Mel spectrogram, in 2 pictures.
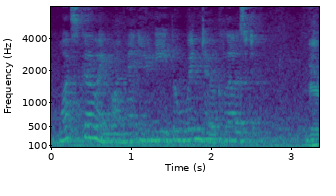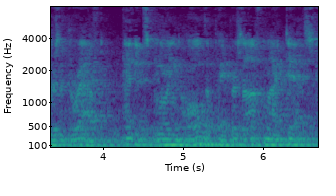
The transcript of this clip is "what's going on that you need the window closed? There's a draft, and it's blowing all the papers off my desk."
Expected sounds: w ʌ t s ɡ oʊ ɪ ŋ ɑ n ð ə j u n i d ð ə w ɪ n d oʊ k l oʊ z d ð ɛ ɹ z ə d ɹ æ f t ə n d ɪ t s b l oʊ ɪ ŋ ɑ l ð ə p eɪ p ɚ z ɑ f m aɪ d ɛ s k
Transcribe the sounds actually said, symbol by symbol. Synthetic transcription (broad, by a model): w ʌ t s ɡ oʊ ɪ ŋ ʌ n ð ə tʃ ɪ n i d ð ə w ɪ n d oʊ k l oʊ z d ð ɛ ɹ z ə d ɹ æ f t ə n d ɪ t s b l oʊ ɪ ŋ ɑ l ð ə p eɪ p ɚ z ɑ f m aɪ d ɛ s k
